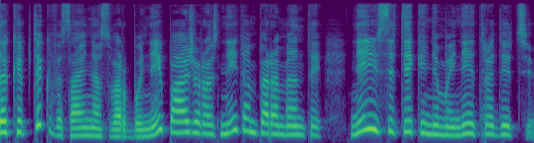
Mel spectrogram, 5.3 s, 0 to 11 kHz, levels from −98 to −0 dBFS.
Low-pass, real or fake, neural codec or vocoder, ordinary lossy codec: 9.9 kHz; fake; vocoder, 22.05 kHz, 80 mel bands, Vocos; AAC, 64 kbps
